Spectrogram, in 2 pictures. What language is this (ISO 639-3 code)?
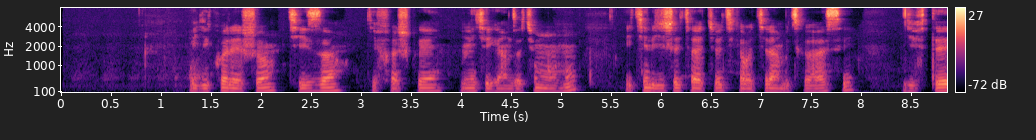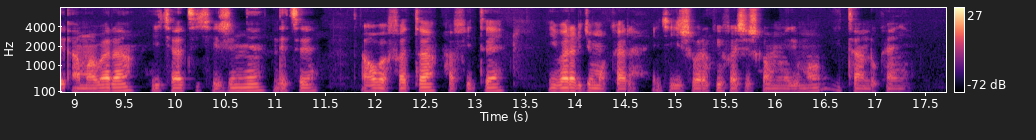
kin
